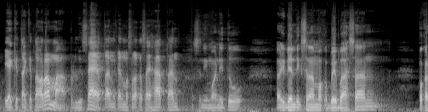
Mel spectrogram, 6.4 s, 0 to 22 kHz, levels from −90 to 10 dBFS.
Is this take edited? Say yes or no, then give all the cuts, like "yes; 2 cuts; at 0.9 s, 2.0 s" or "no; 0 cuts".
yes; 1 cut; at 2.8 s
